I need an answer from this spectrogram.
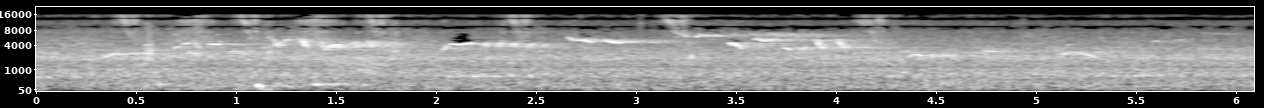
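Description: Songbirds singing, a string of short chirps and trills, over a faint steady hiss of flowing river water.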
